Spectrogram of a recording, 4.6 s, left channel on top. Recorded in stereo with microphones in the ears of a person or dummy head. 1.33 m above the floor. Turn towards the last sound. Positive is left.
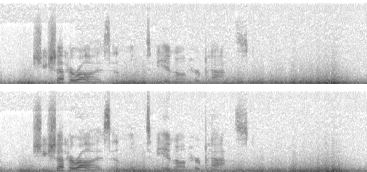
turn(degrees=-30)  # may be behind; listen again after turning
